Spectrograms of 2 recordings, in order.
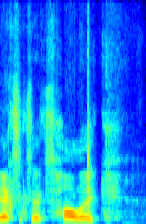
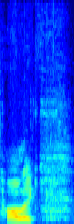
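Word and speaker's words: xxxHolic: the movie um the XXX holic oh wait it's just pronounced holic the holic subasa chronicle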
